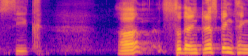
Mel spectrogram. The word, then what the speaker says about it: Sikh: even uh Richard asked me how do you pronounce it's seek s i h it's not sick it's seik uh so the interesting thing is that uh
